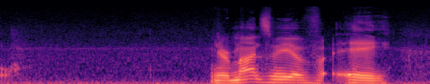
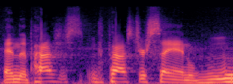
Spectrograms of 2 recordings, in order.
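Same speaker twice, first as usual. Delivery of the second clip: ordinary delivery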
